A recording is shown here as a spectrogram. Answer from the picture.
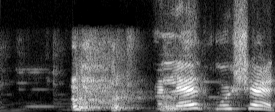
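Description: A person coughing and clearing their throat, with voiced, pitch-bending sounds in it, starting about half a second in and stopping just at the end, over soft background music.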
